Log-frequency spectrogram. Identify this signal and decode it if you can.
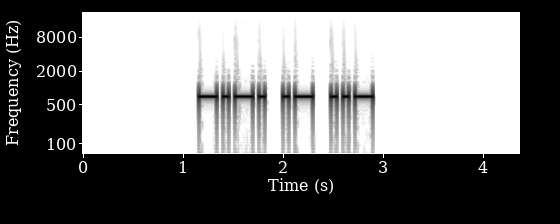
Morse code, heard as a keyed tone, about 20 wpm, 700 Hz. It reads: CAU
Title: Build A Word - 1 Letter At A Time - 3 to 5-Letter Words - 20wpm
